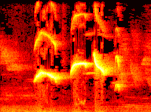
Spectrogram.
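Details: Female white-rumped shama kept as a cage bird, singing a call to the male: a long clear whistle followed by two rich, slightly falling phrases and a softer closing note.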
